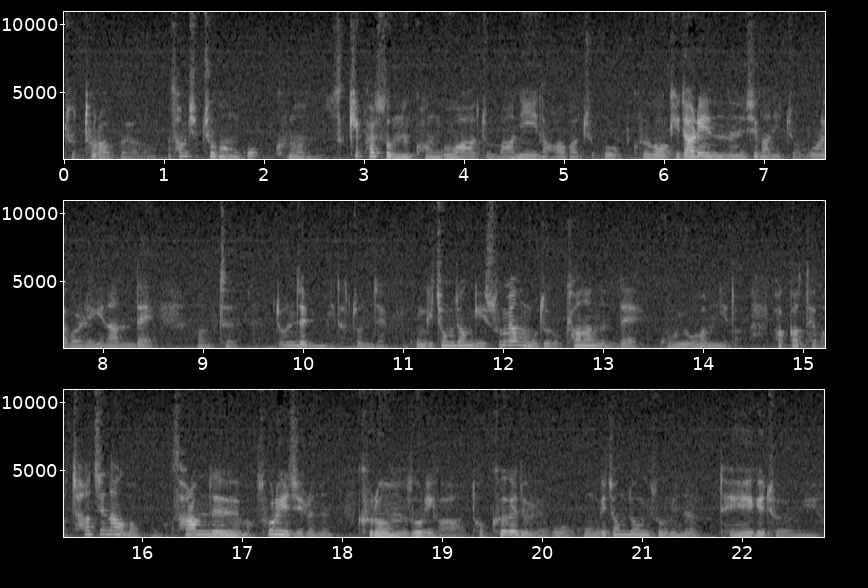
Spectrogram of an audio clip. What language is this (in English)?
Korean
